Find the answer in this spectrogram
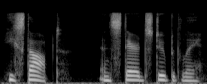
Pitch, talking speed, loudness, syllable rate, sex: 190 Hz, 145 wpm, -21 LUFS, 5.3 syllables/s, female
